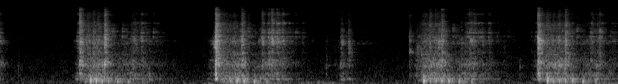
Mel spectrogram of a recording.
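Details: Pit bike, recoil pull-start spring just re-coiled and refitted: four pull-start bursts give quick chuffing cranks that die away without firing; cause unknown, owner plans to drain and replace petrol and oil.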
